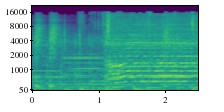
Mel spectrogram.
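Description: Live worship band playing a Christian song, with singers coming in on a sung "Hallelujah" about a second in that rises and then holds.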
